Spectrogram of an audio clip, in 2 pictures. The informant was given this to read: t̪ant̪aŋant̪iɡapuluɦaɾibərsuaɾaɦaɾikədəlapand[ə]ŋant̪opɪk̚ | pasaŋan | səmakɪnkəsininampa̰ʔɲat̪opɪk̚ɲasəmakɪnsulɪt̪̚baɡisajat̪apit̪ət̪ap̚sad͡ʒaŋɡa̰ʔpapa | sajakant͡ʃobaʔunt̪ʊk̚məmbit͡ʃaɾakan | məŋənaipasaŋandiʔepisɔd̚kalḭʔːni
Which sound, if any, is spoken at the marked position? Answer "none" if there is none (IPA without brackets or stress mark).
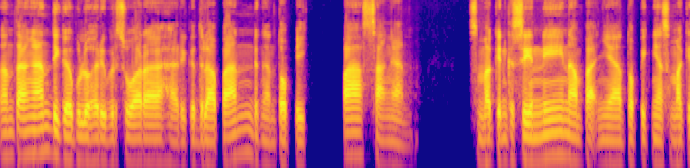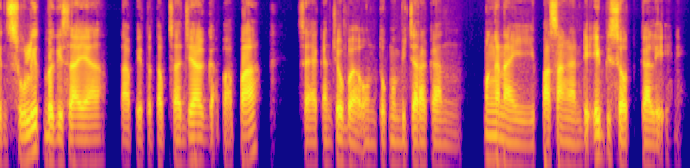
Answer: ə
